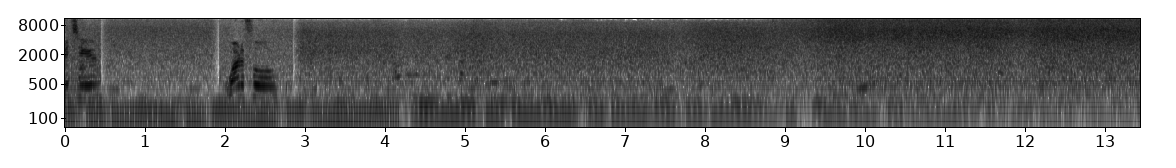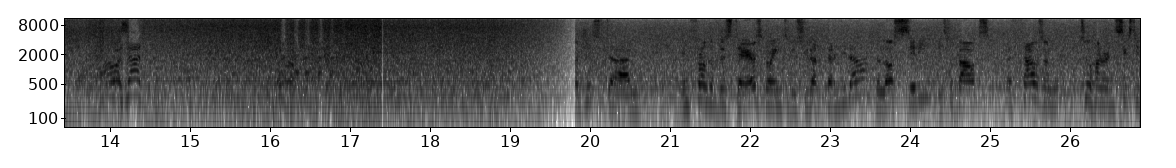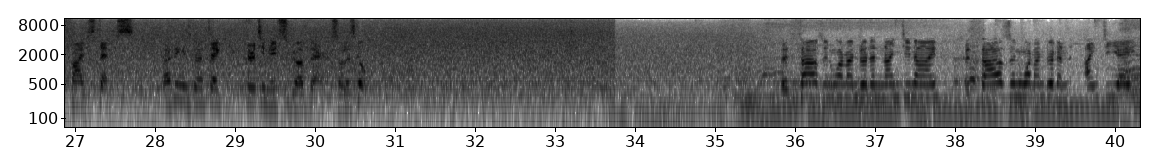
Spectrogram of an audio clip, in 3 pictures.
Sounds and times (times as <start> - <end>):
Speech: 0.0 - 0.4, 2.0 - 2.7, 13.8 - 14.4, 19.8 - 30.7, 35.7 - 40.3
Outside, rural or natural: 0.0 - 40.3.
